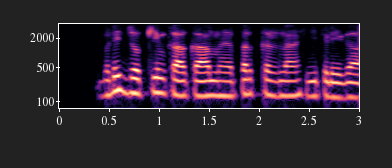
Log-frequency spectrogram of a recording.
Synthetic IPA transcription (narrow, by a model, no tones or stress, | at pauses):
bɐɽid͡ʒoːkɪmkakaːmɦɛpɐɾkːɐɾnaɦipɐɽeːɡaː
